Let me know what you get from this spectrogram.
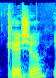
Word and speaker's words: Kershaw: Kershaw, yeah.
